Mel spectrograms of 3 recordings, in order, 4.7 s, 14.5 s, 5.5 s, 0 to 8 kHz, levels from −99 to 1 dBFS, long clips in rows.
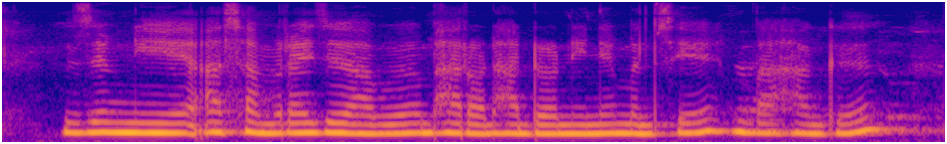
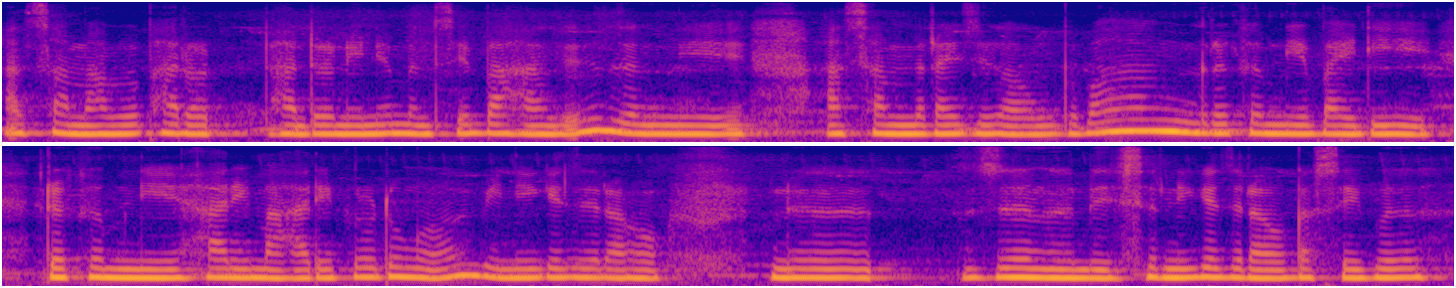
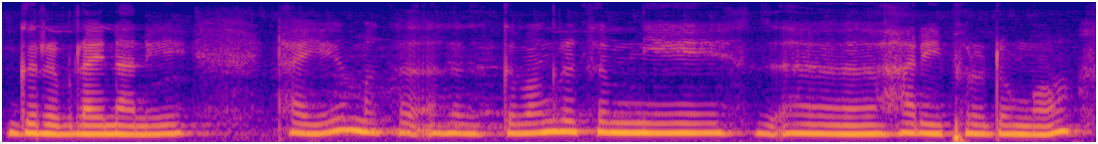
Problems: low volume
